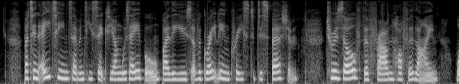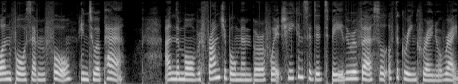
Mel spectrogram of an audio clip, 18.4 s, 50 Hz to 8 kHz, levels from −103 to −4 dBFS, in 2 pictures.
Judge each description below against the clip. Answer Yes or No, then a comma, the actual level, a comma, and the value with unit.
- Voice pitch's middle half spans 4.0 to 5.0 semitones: No, average, 2.7 semitones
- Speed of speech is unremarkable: No, slow, 125 wpm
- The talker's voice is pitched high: Yes, high, 220 Hz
